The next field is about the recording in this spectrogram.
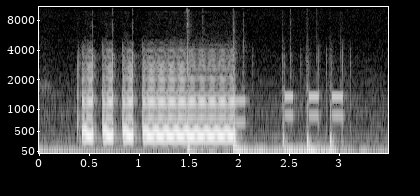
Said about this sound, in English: Okay. I'm going to try it one more time. Okay. Maybe I dialed wrong.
